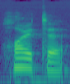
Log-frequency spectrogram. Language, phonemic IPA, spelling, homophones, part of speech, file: German, /hɔʏtə/, Häute, heute, noun, De-Häute.ogg
- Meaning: 1. nominative plural of Haut 2. accusative plural of Haut 3. genitive plural of Haut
